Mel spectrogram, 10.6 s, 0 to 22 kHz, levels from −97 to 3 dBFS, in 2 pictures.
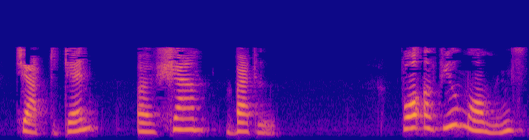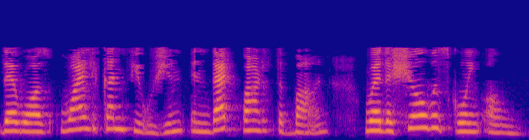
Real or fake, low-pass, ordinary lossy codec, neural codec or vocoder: fake; 5.4 kHz; MP3, 24 kbps; vocoder, 44.1 kHz, 80 mel bands, Vocos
